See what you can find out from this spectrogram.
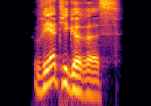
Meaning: strong/mixed nominative/accusative neuter singular comparative degree of wertig
- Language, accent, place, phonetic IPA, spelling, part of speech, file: German, Germany, Berlin, [ˈveːɐ̯tɪɡəʁəs], wertigeres, adjective, De-wertigeres.ogg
